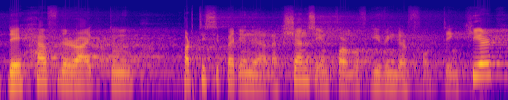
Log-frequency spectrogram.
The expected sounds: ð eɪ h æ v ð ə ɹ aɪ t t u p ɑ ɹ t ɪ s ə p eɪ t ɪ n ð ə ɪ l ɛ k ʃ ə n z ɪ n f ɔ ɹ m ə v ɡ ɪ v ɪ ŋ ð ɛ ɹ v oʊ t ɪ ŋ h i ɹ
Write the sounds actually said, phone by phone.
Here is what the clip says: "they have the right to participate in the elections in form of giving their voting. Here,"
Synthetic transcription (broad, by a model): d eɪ h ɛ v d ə ɹ aɪ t t u p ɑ ɹ t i s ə p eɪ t ɪ n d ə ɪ l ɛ k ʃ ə n s ɪ n f ɔ ɹ m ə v ɡ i v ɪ ŋ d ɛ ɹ f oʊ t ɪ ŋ h i ɹ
